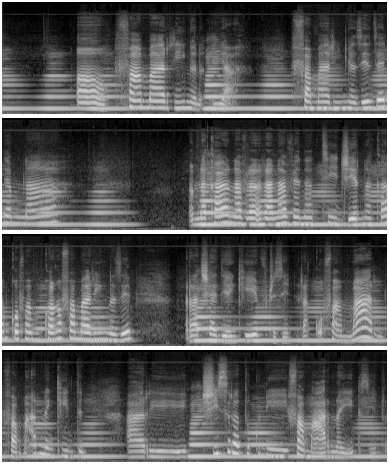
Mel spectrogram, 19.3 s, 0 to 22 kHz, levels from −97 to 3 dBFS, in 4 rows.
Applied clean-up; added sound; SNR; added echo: none; Wind instrument, woodwind instrument; 3 dB; none.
